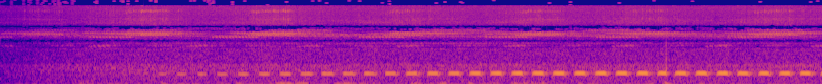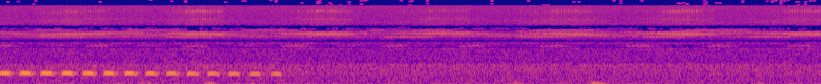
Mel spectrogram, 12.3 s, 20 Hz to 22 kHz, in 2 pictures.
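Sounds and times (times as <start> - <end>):
insects buzzing in Ecuador: 0.0 - 12.3
cinnamon screech owl hooting in Ecuador: 1.2 - 8.3.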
